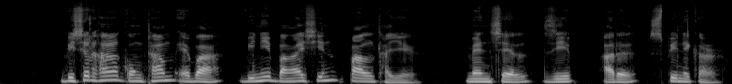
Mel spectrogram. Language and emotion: Bodo, neutral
